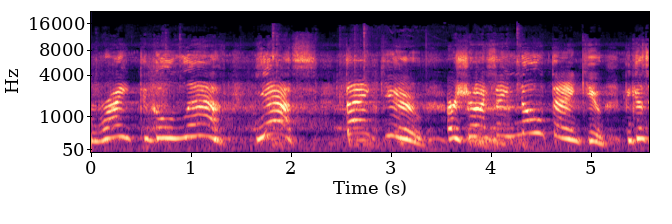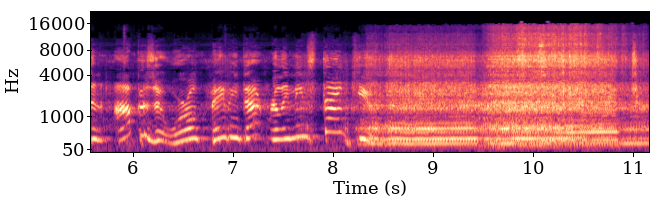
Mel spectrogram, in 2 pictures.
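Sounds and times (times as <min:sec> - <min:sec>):
speech: 0:00.1 - 0:11.0
car tires squealing: 0:08.1 - 0:11.1
car engine roaring past: 0:08.3 - 0:11.1.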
